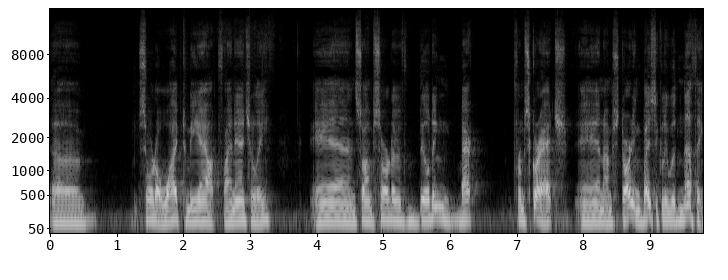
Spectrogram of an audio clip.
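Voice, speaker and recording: A man has an ordinary speaking voice at medium pitch, with fairly even intonation and very even loudness. He talks at a fairly slow pace. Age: 60s. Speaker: vlogger. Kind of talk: casual monologue. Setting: in a parked car.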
